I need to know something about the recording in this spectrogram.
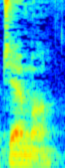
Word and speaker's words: Gemma: Oh, it's Gemma, not Jenna _ Cox. Okay, Gemma. So you're not diabetic. She's not diabetic. But apparently it's spelt with a J. So it's still like Jenna, spelt but with two M's rather than two N's. I'll just tell my mum to leave me alone.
